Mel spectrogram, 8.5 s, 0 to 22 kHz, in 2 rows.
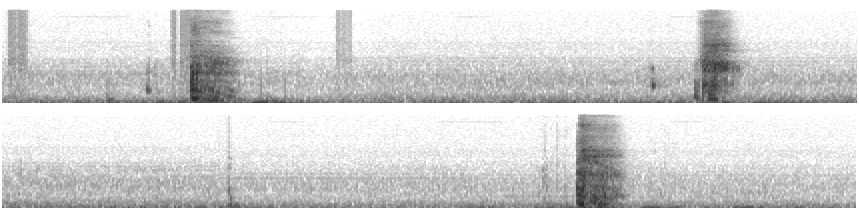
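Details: Sneezing repeatedly for about 20 minutes after something got up the nose, about 89 sneezes, eyes very watery; three sharp, explosive sneezes a few seconds apart against quiet room noise.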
